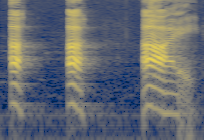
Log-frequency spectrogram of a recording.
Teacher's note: You're not saying hi. A lot of times you're adding a little glottle stop.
